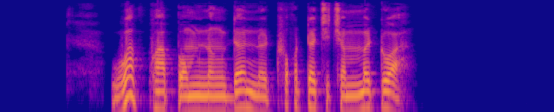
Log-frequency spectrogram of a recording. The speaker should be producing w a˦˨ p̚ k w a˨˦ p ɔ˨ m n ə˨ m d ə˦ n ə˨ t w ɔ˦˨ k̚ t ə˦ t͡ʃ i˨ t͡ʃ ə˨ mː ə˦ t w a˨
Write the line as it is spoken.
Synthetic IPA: w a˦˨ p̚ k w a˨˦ p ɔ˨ m n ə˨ ŋ d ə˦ n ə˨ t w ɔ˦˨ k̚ t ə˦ t͡ʃ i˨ t͡ʃ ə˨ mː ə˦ t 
